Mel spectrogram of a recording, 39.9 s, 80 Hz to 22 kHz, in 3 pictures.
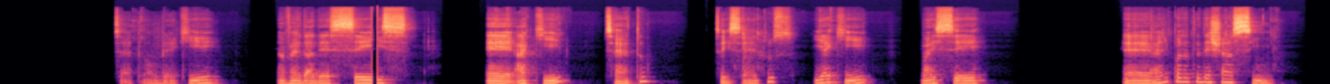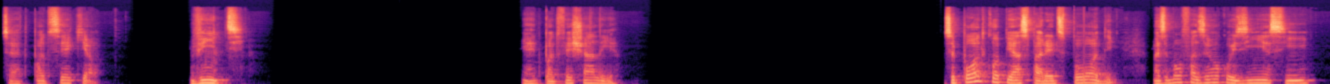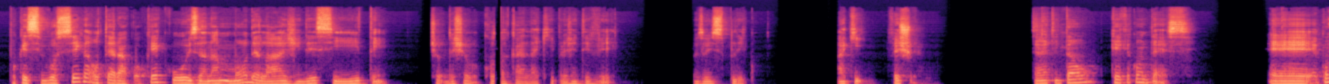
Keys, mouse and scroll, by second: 1.1 click, 4.8 click, 8.0 click, 10.6-12.5 right drag, 11.4 a, 12.3 s, 14.2 click, 15.2 2, 16.2 0, 17.1 Return, 20.4-22.0 right drag, 20.9 w, 34.6 click, 36.0 right click, 39.1 click.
